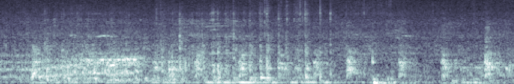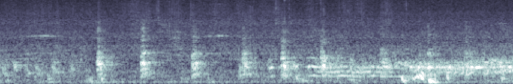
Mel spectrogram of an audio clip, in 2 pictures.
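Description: Chickens in a straw-bedded barn: low clucks near the start and again near the end, with many short clicks and rustles in between.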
